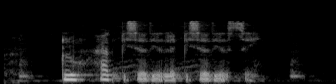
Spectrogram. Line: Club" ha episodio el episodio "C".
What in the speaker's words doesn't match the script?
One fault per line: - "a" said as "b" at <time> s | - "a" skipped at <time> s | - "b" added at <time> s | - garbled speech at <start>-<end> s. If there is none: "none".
none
